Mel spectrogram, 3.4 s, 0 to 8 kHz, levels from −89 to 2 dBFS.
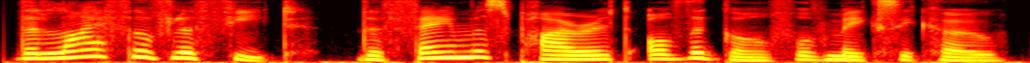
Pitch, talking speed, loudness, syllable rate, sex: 205 Hz, 210 wpm, -17 LUFS, 6.2 syllables/s, female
